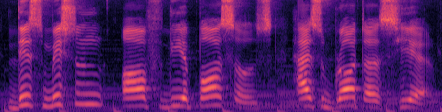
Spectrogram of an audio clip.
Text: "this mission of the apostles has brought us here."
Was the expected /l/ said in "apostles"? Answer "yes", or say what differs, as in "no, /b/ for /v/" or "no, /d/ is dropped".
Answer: yes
